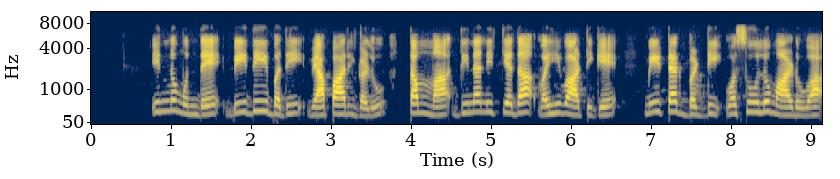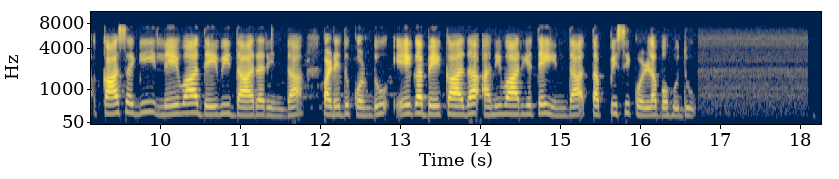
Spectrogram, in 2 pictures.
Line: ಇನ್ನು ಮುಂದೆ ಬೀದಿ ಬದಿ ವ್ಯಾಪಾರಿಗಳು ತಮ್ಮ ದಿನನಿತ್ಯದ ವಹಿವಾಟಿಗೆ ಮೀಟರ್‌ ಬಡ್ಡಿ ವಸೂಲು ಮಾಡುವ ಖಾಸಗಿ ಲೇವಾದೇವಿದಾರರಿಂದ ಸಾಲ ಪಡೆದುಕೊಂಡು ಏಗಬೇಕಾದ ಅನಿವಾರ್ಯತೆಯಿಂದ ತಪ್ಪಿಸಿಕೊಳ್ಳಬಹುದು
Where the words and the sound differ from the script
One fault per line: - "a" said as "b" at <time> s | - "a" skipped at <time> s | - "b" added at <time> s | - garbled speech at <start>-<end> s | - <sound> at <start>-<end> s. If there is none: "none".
- "ಸಾಲ" skipped at 11.6 s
